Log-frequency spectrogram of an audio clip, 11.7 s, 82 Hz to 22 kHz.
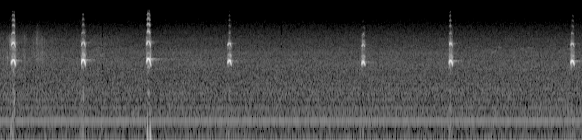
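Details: Osprey at the Hog Island nest, 25 July 2020, as the male's second fish delivery attempt fails; seven sharp, clipped whistled chirps spaced one to three seconds apart, with a faint low hum and one knock.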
